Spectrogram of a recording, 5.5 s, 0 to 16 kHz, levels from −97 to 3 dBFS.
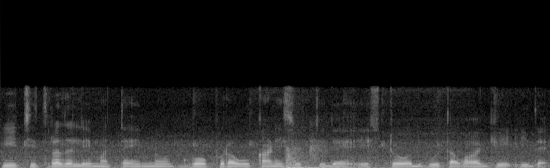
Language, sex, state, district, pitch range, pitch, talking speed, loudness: Kannada, male, Karnataka, Mysore, 105-115 Hz, 110 Hz, 100 wpm, -33 LUFS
